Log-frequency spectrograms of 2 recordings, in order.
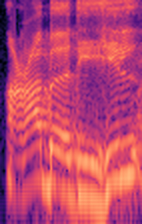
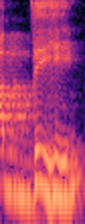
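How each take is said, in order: First: عبدہل with a light echo on the baa, slow; correct qalqala. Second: عبدہ ہی with a bounced qalqala on the baa; wrong reading demo. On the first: Teacher giving the correct reading after the wrong one. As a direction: recite عبدہل slowly with proper qalqala. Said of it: "با ساکن ہے، حروف قلقلہ میں سے". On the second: Teacher showing the wrong way to students. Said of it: "اب اس کو ایسے نہیں پڑھنا". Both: Shown as a demonstration.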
